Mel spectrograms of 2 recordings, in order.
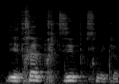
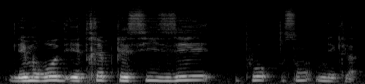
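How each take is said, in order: First: Prisée said correctly, raised and loud; correction. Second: Précisée said instead of prisée, slow and loud; misreading. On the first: Streamer correcting his misread word, quick and loud. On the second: Streamer misreading the emerald description, slow and loud. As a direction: read précisée by mistake, slowly. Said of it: "Je sais pas pourquoi j'ai dit précisée". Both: Real, not acted.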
